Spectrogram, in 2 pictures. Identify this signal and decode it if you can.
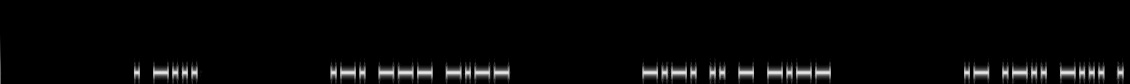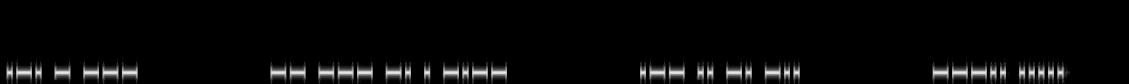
Morse code, heard as a keyed tone, about 25 wpm, 550 Hz. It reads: EB ROY CITY ALBERTO MONEY WIND 85
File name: Ultimate Word List / 25WPM Ultimate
